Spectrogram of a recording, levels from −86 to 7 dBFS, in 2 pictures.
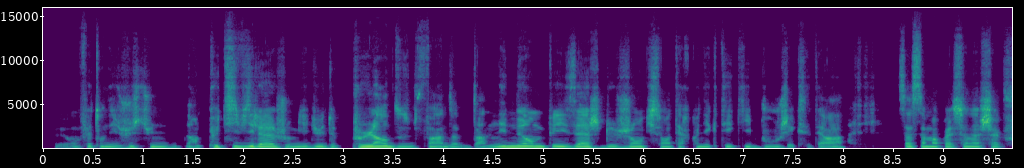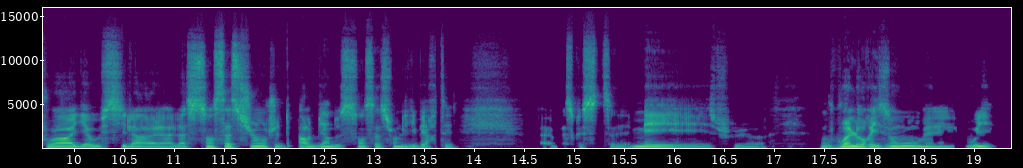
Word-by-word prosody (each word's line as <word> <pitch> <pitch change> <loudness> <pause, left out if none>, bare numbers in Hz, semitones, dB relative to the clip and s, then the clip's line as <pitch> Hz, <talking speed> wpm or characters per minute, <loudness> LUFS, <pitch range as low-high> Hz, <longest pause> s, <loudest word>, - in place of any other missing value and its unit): heu, - - -21
en 105 - -13
fait, 130 +4 -5
on 110 - -2
est 105 - -5
juste 120 +5 -4
une 105 -2 -3 0.2
un 105 -6 -9
petit 130 0 -1
village 120 0 +2
au - - -6
milieu 105 +2 -3
de 105 -1 -8
plein 130 +2 +6
de, 115 -3 -3
enfin 105 -1 -4
d'un 100 0 -7
d'un 105 -7 -8
énorme 130 +1 +4
paysage 115 0 +1
de 110 -3 -5
gens 115 +3 -1
qui 120 - +1
sont 100 - -4
interconnectés, 105 +1 -8
qui 110 - -7
bougent, 105 -1 -5
et - - -11
cetera. - - -5 0.5
Ça, 120 - -2
ça 120 -1 0
m'impressionne 110 +2 0
à 105 - 0
chaque 105 +3 +5
fois. 125 0 +3
Il 115 - -1
y - - +1
a - - 0
aussi 105 +3 0
la 100 -2 -2
la 100 - -4
sensation. 130 +3 +3
Je 115 -2 -3
te 105 - -11
parle 110 -1 +1
bien 115 +3 0
de 105 - -3
sensation 115 +2 -1
de 110 - -1
liberté, 105 -2 -6 0.9
heu, - - -13
parce - - -3
que - - -13
c'était - - -1
mais 100 -2 +1
ch 120 - -10
heu, 100 0 -11 0.7
on 105 - -3
voit 110 +7 +5
l'horizon 120 +4 +4
mais 105 -1 0 0.3
oui, 115 -2 0
110 Hz, 190 wpm, -24 LUFS, 105-120 Hz, 0.9 s, plein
